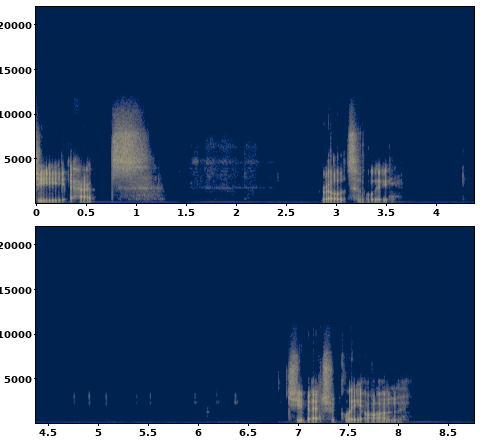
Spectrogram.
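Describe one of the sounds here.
A man lectures calmly, heard through a microphone on an online call, with pauses between phrases.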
